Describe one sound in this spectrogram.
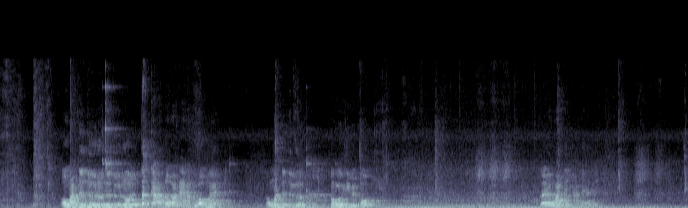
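A young man speaks nearby.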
